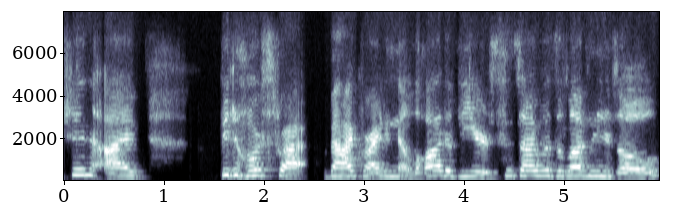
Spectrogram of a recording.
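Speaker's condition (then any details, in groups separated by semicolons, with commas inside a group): Cerebral palsy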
